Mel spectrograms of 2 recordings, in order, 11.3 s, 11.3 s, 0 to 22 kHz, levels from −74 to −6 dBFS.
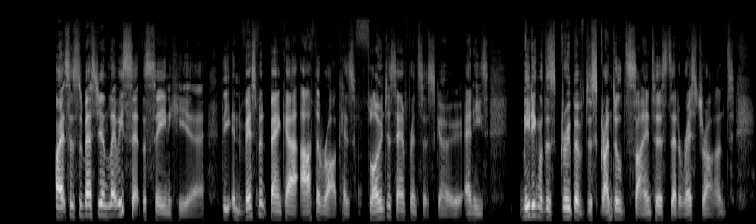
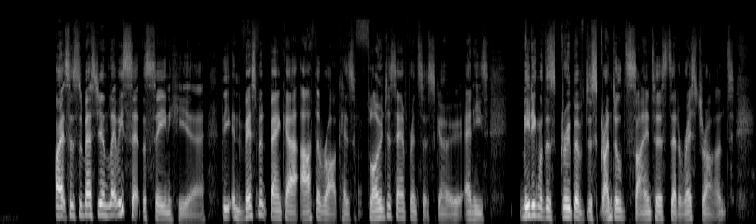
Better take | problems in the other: second | thin; somewhat; fading below 450 Hz

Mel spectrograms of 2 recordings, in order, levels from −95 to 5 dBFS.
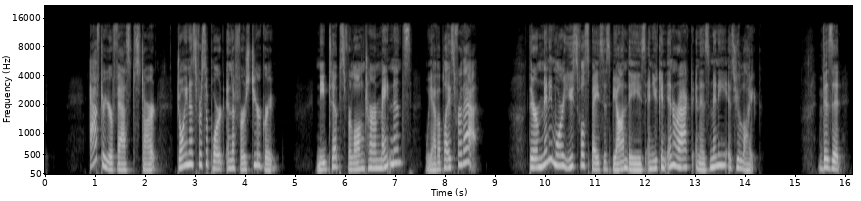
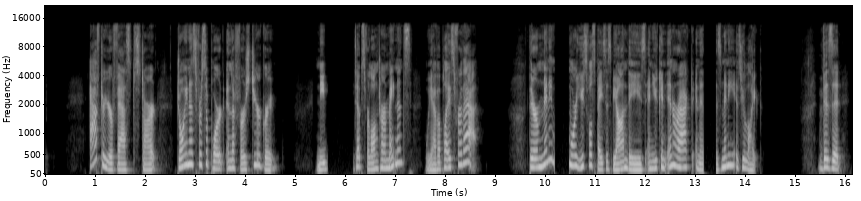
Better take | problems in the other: first | audio freezing; at 5.5 s for 0.5 s, at 10 s and at 13 s

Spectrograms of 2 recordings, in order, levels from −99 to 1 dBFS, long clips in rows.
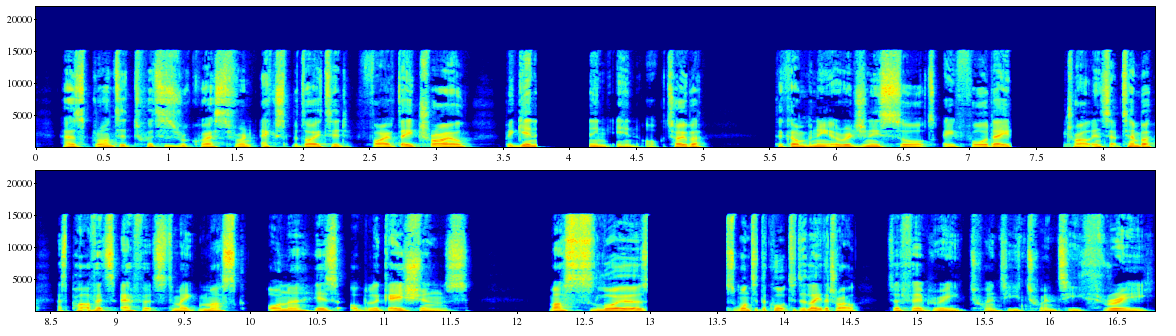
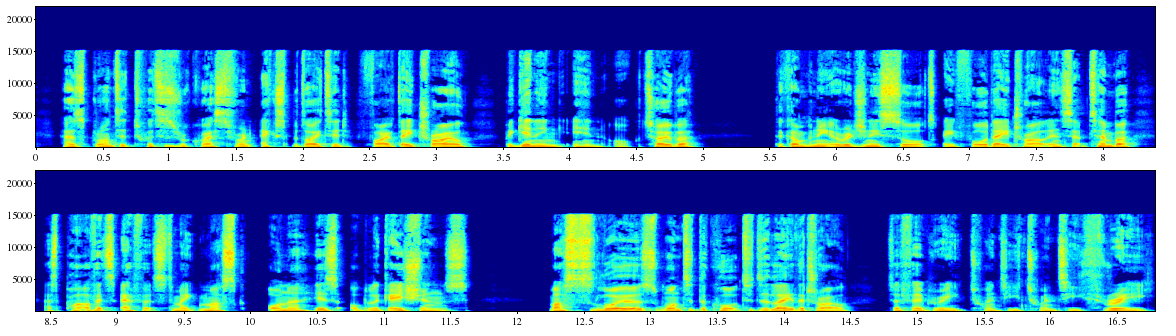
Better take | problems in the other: second | audio freezing; at 4 s, at 7.5 s and at 13 s for 0.5 s

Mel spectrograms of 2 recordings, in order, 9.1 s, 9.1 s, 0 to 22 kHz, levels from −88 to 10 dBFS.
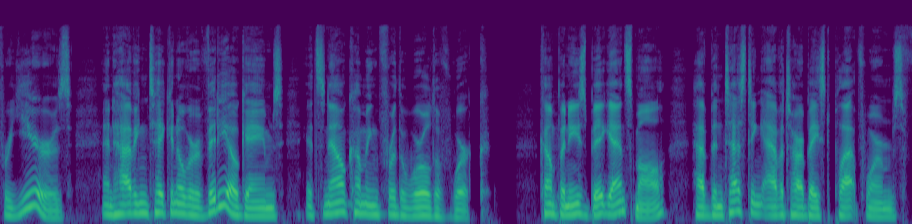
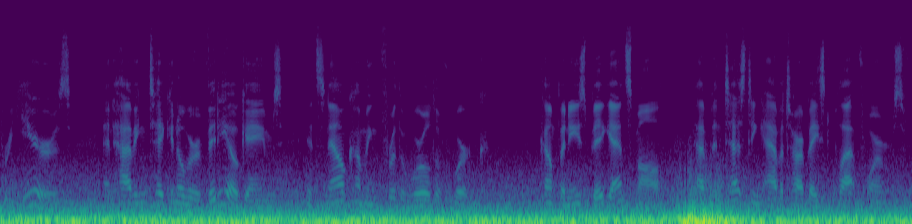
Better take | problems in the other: first | wind noise on the microphone; heavy; 4 dB above the speech

